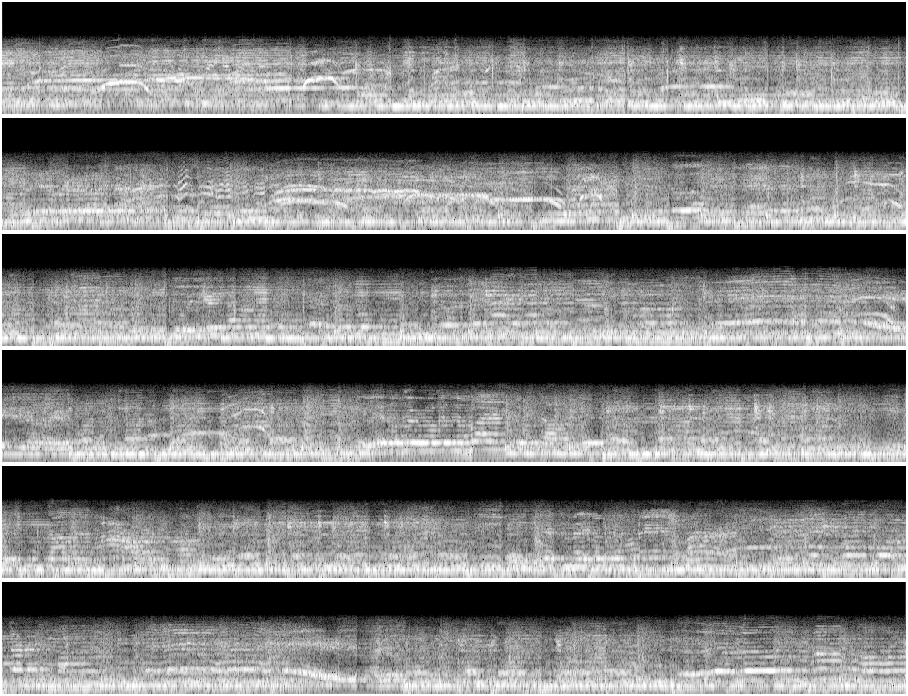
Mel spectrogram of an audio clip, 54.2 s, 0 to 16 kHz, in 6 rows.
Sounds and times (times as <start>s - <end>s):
Music: 0.0s - 54.2s
Male singing: 9.0s - 18.0s, 19.7s - 28.8s, 30.6s - 33.5s, 35.8s - 39.2s, 41.1s - 51.1s, 51.8s - 54.2s.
